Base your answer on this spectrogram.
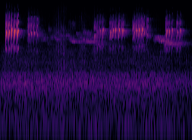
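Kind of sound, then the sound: bird, crested tit calls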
